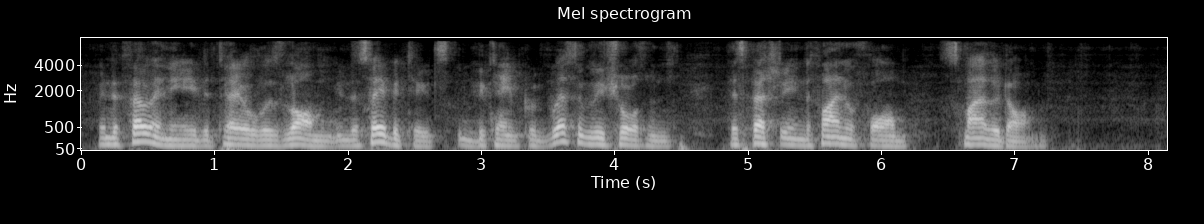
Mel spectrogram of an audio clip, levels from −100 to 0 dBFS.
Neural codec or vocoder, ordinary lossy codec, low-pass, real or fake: codec, 24 kHz, 3 kbps, HILCodec; AAC, 32 kbps; 7.2 kHz; fake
